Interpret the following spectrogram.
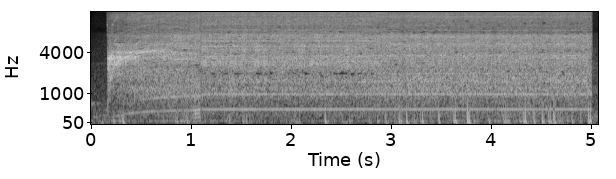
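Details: Metabo angle grinder after repairing a missing line connection to the carbon brush that had caused a rough, dead running sound: quick spin-up to a steady, even high whine held about four seconds, no rattle or grinding; runs healthy.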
